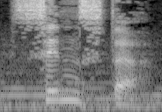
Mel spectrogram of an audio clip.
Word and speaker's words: Sinchester: It's pronounced Sinster.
